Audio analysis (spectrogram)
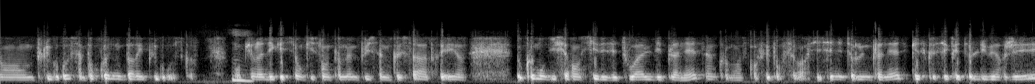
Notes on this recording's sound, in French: Photographe (par téléphone)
